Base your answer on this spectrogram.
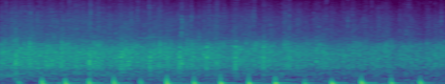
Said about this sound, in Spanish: ¡Aplausos para ustedes,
